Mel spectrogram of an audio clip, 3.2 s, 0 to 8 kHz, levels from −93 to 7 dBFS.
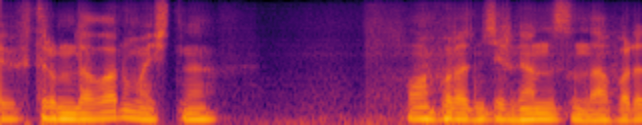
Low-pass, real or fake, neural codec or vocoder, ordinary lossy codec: none; fake; codec, 16 kHz, about 1 kbps, DyCAST, with the encoder's durations; none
